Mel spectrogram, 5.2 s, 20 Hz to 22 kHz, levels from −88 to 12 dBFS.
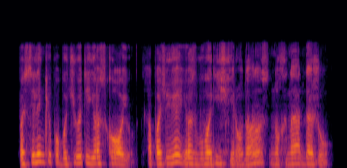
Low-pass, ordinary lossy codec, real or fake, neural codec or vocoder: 7.2 kHz; Opus, 16 kbps; real; none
